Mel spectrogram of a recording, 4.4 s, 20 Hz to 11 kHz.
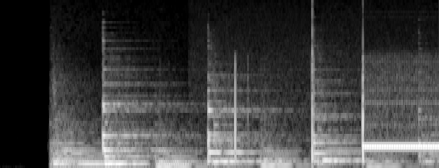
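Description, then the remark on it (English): Electronic telephone tones as a phone number is dialed, shifting in pitch every half second, interrupted by sharp clicks, then settling into a steady, loud dial tone. No one speaks. “About 20 years ago, if you dialed a certain phone number, you'd hear a recording, a sort of early version of a podcast.”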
